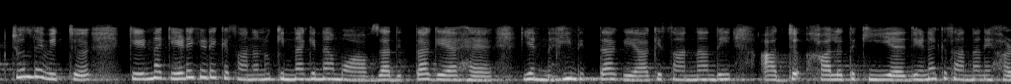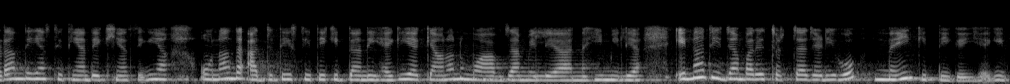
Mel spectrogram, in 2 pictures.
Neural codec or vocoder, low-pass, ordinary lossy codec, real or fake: none; 7.2 kHz; Opus, 16 kbps; real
